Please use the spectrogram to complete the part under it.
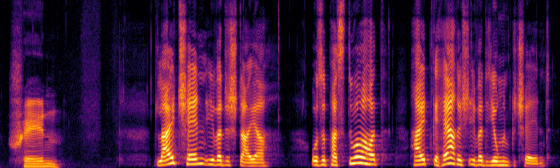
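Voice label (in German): "schaennen", Wittlicher Wörterbuch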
